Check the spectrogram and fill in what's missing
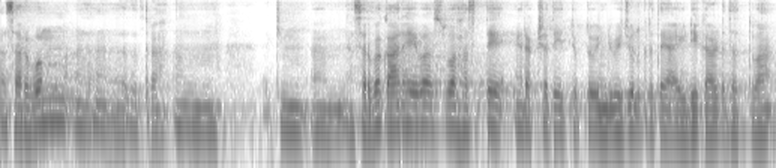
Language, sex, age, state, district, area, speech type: Sanskrit, male, 18-30, Karnataka, Bangalore Urban, urban, spontaneous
